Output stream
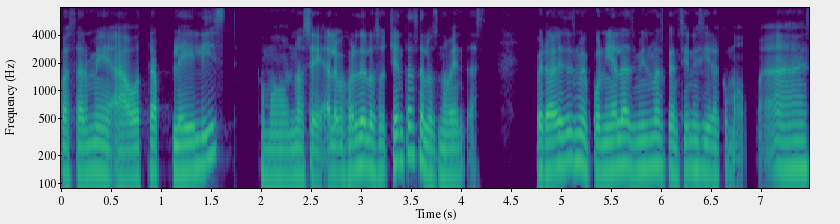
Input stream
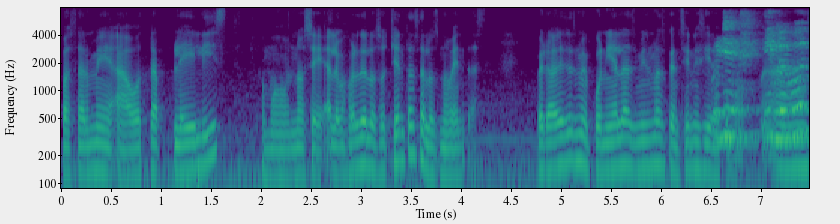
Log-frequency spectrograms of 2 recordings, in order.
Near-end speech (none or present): present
